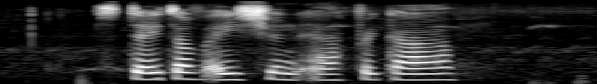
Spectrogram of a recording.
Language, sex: English, female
